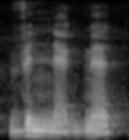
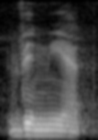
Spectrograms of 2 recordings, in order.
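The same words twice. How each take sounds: First: The G sound is pronounced in the word. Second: The G is silent in the word. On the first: The speaker calls it wrong. "Dili vignette or vignette" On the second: The speaker calls it right. "That's vignette, silent G"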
